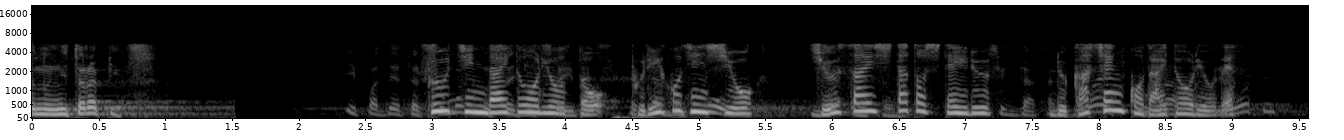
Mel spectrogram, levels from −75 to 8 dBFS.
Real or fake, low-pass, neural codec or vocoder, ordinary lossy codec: real; 5.4 kHz; none; none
